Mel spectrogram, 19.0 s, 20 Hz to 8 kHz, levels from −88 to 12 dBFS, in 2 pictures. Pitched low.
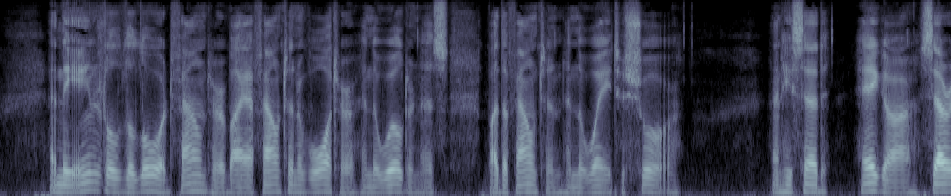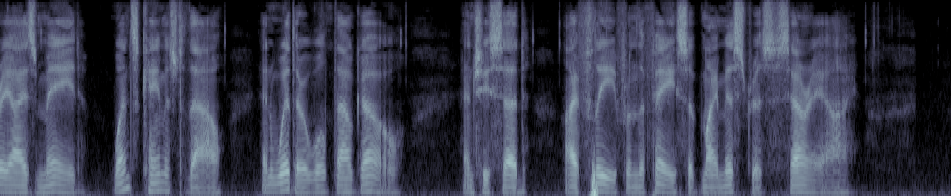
Yes: low, 100 Hz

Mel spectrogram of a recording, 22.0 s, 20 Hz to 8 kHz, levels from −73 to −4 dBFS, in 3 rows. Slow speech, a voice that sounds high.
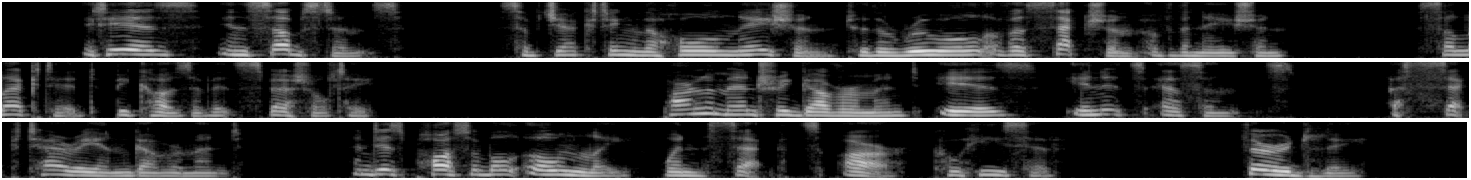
Yes: slow, 110 wpm; high, 195 Hz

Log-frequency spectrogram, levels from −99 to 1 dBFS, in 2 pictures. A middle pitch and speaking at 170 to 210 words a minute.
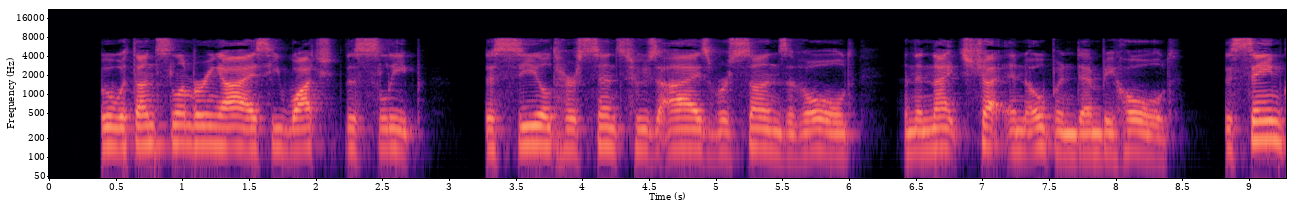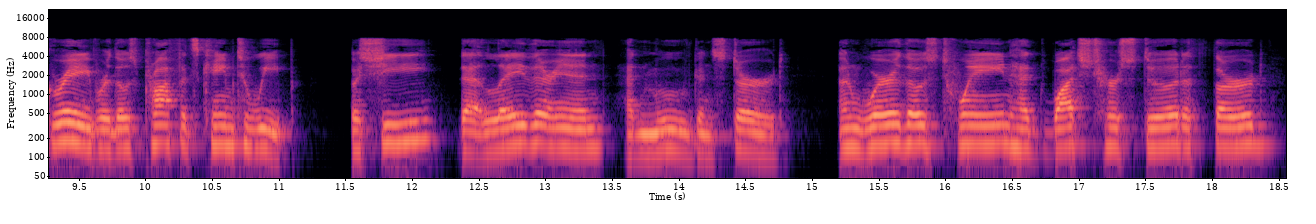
Yes: medium, 145 Hz; average, 175 wpm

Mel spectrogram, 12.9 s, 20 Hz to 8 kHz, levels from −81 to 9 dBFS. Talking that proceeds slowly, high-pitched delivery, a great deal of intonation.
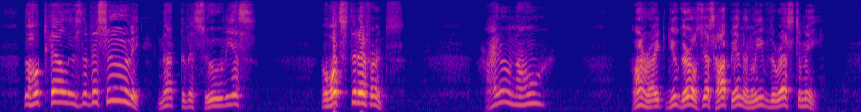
Yes: slow, 125 wpm; high, 225 Hz; wide, 6.1 semitones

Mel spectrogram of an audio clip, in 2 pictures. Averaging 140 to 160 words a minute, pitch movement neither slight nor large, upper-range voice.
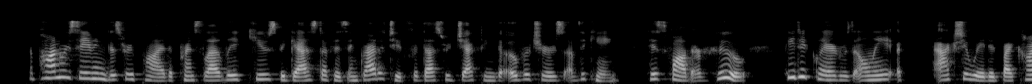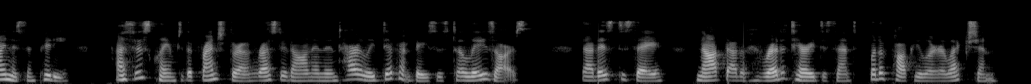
No: average, 175 wpm; average, 4.3 semitones; high, 195 Hz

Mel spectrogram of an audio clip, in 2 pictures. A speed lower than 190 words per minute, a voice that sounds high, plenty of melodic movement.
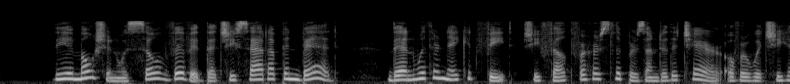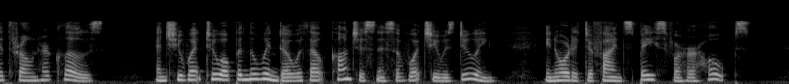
No: fast, 205 wpm; high, 200 Hz; wide, 5.8 semitones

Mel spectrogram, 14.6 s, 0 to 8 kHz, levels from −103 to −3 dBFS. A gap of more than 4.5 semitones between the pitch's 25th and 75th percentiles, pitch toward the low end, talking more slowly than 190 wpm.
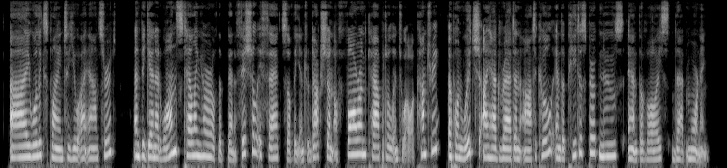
No: average, 5.0 semitones; high, 195 Hz; average, 175 wpm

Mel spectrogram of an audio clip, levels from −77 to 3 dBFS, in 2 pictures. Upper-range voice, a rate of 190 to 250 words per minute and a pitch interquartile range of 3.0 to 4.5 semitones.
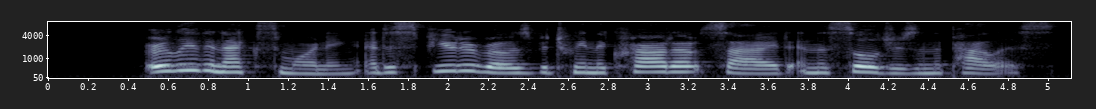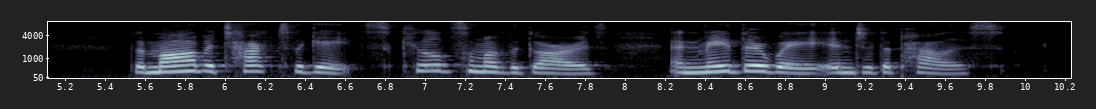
Yes: high, 240 Hz; average, 200 wpm; average, 3.7 semitones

